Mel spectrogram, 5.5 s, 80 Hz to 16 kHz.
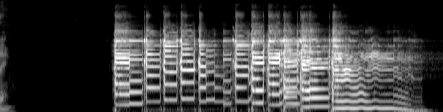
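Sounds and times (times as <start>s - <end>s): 
clean electric guitar on middle pickup: 1.4s - 5.5s.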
